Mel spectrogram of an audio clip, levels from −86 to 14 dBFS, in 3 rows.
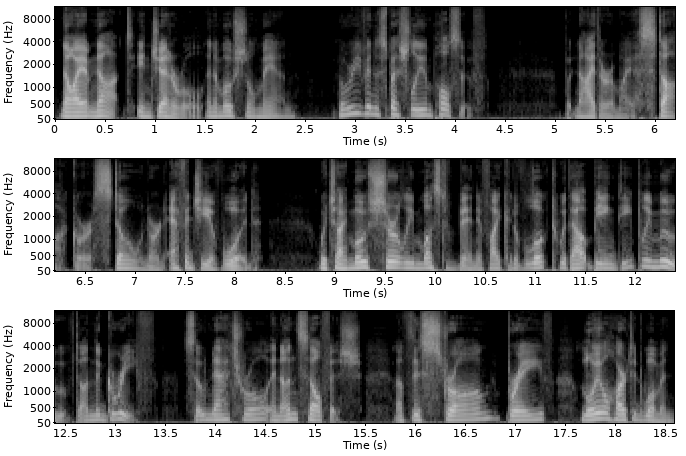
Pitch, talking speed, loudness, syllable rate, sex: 135 Hz, 185 wpm, -21 LUFS, 5.4 syllables/s, male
